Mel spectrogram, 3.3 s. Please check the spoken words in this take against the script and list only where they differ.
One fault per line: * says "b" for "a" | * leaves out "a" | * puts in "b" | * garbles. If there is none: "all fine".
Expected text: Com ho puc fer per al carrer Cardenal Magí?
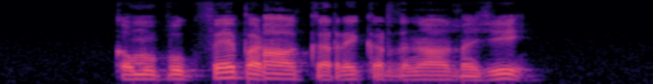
all fine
